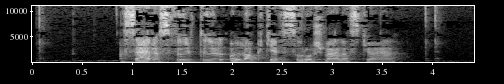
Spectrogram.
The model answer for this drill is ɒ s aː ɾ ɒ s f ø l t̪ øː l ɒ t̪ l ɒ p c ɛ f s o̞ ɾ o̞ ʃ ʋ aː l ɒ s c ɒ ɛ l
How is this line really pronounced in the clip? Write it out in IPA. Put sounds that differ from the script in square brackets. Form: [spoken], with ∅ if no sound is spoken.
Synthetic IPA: ɒ s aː ɾ ɒ s f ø l t̪ øː l ɒ [∅] l ɒ p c ɛ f s o̞ ɾ o̞ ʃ ʋ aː l ɒ s c ɒ ɛ l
